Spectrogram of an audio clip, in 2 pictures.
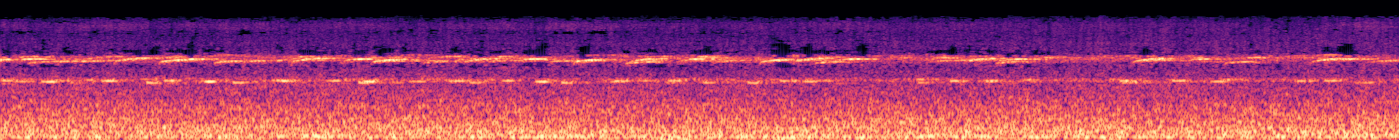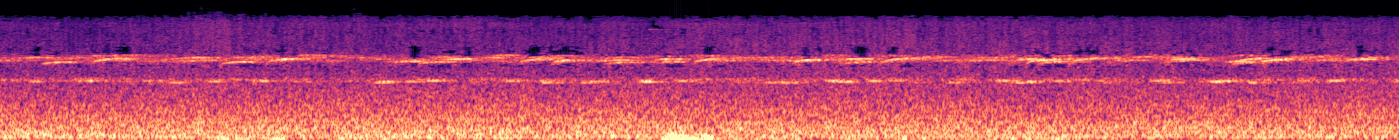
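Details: Barbados frog chorus: many small callers blend into a continuous shimmering trill of high chirps in two stacked bands, steady throughout, with a soft low rumble beneath and one brief thump near the end.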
